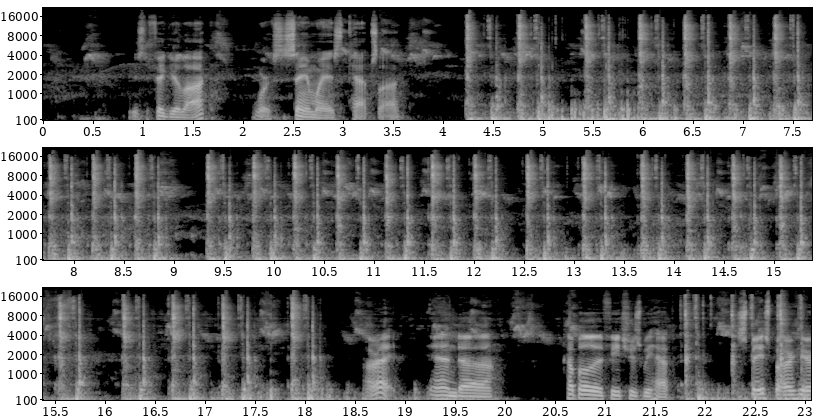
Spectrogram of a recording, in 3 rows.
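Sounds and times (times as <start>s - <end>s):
typewriter keystrokes: 4.2s - 18.4s, 21.6s - 23.0s.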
